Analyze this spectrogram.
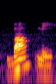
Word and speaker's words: balmy: BALMY এর উচ্চারণ হচ্ছে বা মি, বা মি।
